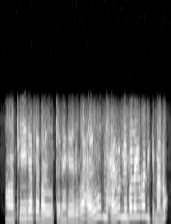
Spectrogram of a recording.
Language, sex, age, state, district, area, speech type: Assamese, female, 30-45, Assam, Dibrugarh, rural, conversation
